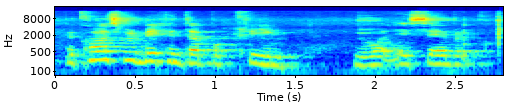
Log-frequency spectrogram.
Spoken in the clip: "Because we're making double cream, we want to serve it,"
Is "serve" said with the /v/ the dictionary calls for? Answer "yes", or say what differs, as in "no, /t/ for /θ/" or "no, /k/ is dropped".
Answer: no, /b/ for /v/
